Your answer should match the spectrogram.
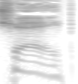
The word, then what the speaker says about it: Che: I almost said Chi. Che because of the dude from SNL is how you pronounce his last name.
